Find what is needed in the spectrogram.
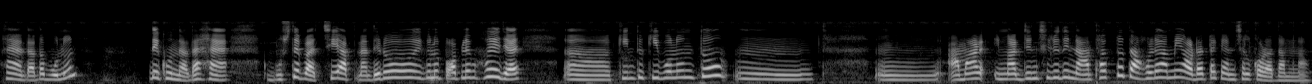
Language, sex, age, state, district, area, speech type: Bengali, female, 30-45, West Bengal, Birbhum, urban, spontaneous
